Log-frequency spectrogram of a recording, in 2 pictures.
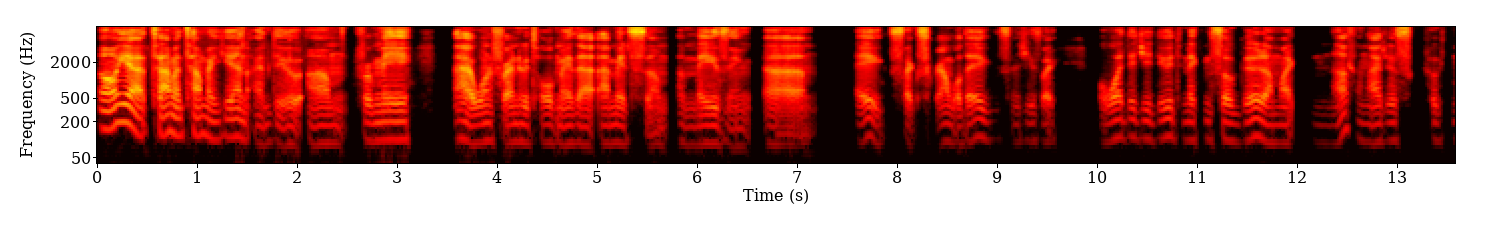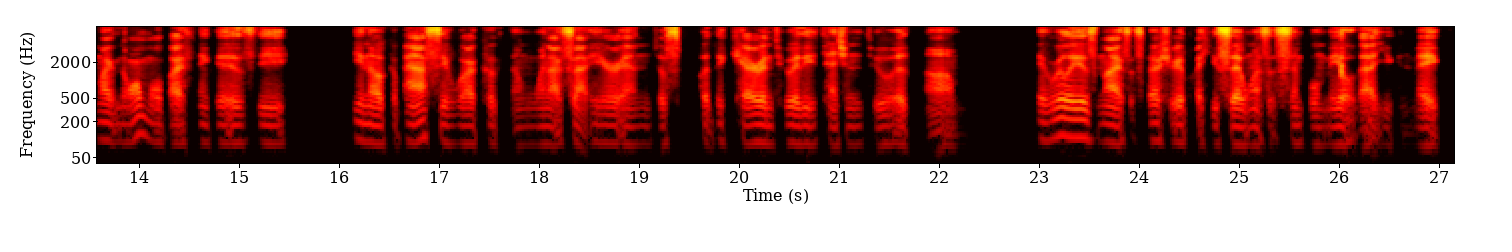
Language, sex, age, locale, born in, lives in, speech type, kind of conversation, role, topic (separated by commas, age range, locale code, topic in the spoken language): English, male, 30-34, en-US, United States, United States, conversation, unstructured, none, What actually feels good to you when your love language is in action?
